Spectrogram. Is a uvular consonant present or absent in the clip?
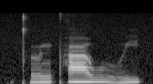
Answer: absent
